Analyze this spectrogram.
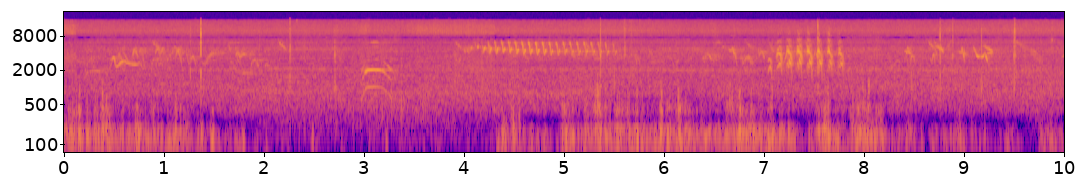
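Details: California quail, a male perched on a fence, calling to others in his group: one loud arched, slurred note near the middle, over steady low rumble, with other birds' trills and chirps around it.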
